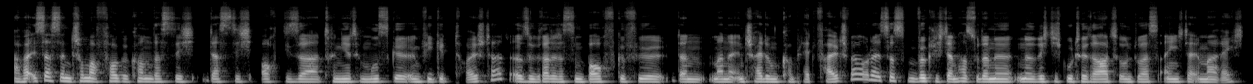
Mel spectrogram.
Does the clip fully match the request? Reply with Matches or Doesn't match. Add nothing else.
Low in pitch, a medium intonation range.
Doesn't match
